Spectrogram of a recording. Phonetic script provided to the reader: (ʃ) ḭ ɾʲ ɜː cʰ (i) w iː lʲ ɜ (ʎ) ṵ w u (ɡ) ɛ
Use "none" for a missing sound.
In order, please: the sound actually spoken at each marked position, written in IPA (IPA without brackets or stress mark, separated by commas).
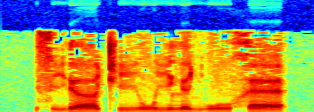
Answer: s, iː, ʎ, x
